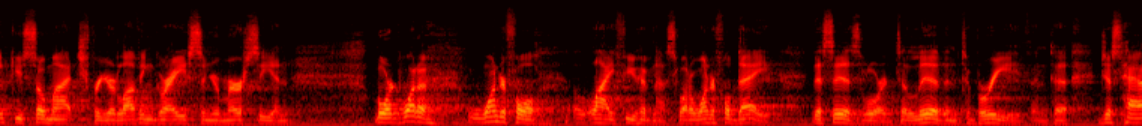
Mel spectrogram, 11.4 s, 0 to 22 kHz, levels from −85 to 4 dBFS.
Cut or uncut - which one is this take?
cut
